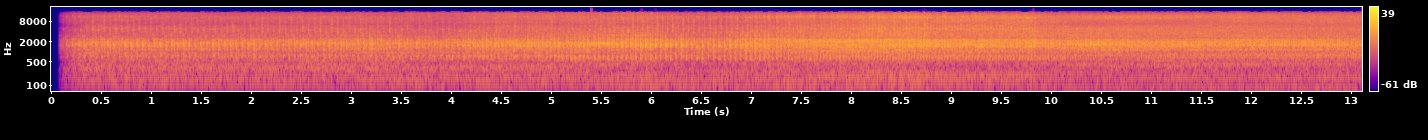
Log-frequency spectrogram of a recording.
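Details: Chevrolet Captiva 3.2, fully warm, no fault codes, running evenly: uneven tapping knock about three per second over idle with hissy background, coming from the timing chain side; knock disappeared after switching off and restarting. Cause unknown.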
